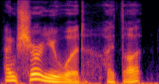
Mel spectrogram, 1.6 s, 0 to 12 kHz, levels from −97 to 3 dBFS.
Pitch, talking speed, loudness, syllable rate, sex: 120 Hz, 225 wpm, -15 LUFS, 5.0 syllables/s, male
